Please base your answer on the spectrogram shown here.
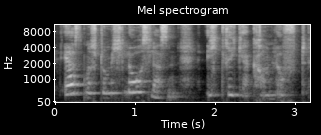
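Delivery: high, squeezed-out mouse squeak; gasping mouse. A narrator's reading. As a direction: protest as a mouse short of air. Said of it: "japste die Maus".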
